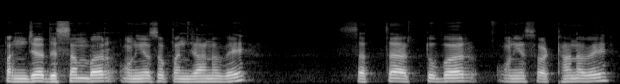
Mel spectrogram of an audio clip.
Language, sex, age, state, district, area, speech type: Sindhi, male, 30-45, Gujarat, Surat, urban, spontaneous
